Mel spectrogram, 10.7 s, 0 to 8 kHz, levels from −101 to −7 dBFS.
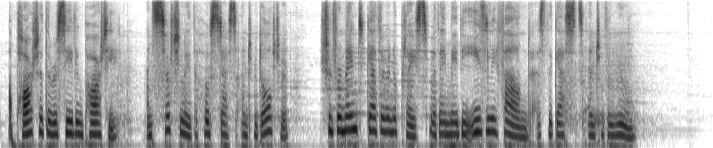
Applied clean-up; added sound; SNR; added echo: neural mask model RNNoise.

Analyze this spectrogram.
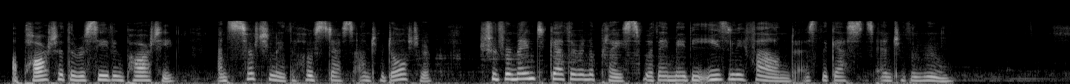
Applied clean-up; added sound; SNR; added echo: neural separator model SepFormer DNS4.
